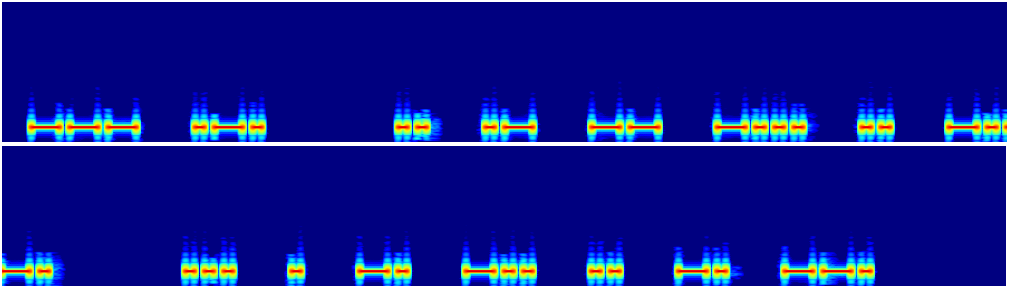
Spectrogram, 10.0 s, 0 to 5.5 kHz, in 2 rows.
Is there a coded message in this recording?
Yes: Morse code from 0.2 to 9.4 s, heard as a keyed tone, about 25 wpm, spaced as for 18 wpm, 600 Hz. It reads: OR IAMBIC SENDING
